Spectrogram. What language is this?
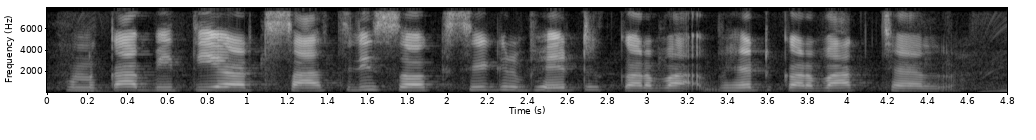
Maithili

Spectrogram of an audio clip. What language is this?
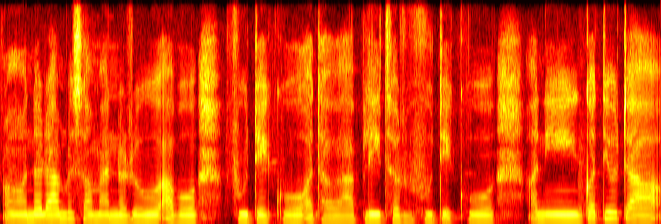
Nepali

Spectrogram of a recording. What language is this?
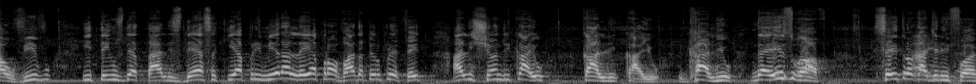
Portuguese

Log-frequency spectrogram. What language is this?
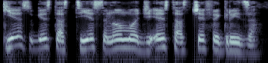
Esperanto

